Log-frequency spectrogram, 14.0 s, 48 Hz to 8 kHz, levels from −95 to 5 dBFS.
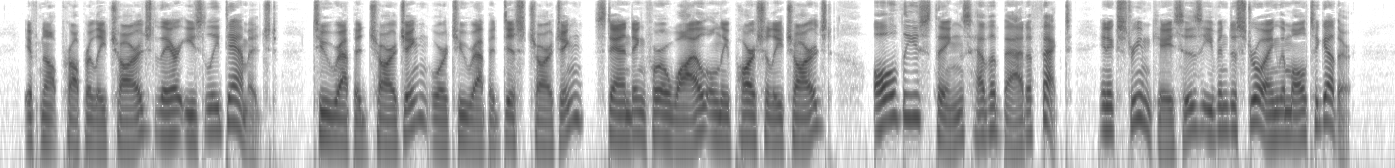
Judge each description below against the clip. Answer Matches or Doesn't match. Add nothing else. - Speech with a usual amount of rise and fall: Doesn't match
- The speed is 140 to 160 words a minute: Matches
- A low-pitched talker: Matches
